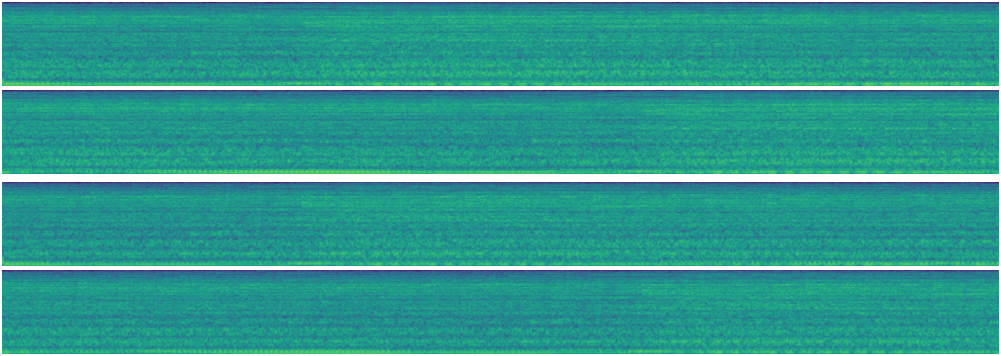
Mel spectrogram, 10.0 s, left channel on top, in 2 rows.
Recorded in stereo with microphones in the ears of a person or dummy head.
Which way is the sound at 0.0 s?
25° right (ahead or behind).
